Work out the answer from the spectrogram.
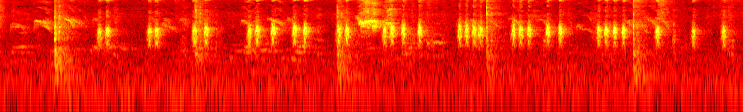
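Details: Yellow-vented bulbul singing continuously, a recording used as a master for training birds: bursts of bubbly, chattering notes repeated roughly every half second, with grating squawky phrases and a hissy background.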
